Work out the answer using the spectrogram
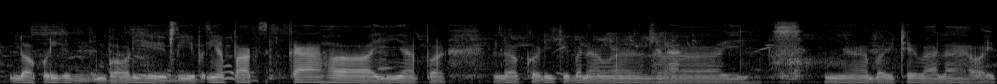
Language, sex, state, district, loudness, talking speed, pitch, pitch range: Bajjika, male, Bihar, Vaishali, -35 LUFS, 80 wpm, 90 Hz, 90-95 Hz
